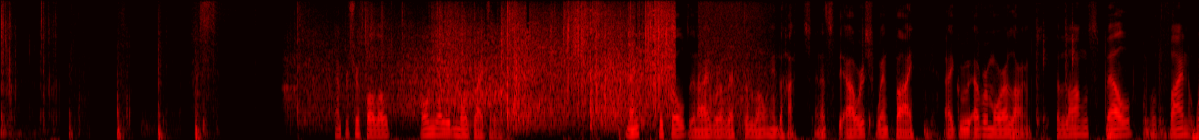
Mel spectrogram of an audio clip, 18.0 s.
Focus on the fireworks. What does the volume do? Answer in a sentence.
The volume of the fireworks goes up.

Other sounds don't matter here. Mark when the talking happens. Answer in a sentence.
You can hear the talking from 5.0 to 7.5 s and from 9.2 to 17.9 s.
